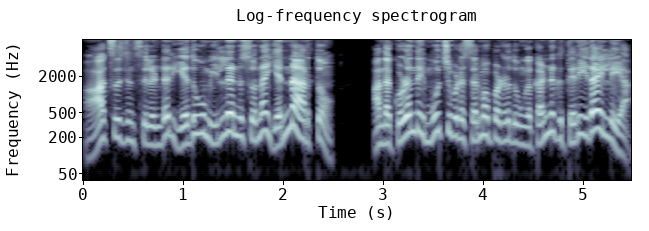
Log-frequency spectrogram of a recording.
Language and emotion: Tamil, angry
